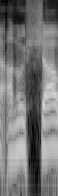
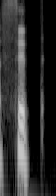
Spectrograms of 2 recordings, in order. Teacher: मतलब मेरा जीभ जो है वो नीचे के दांत से सट रहा था। सित लेकिन जब मैंने अनुशा बोला श तो मेरा नीचे के दांत से जीभ नहीं सट रहा था।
